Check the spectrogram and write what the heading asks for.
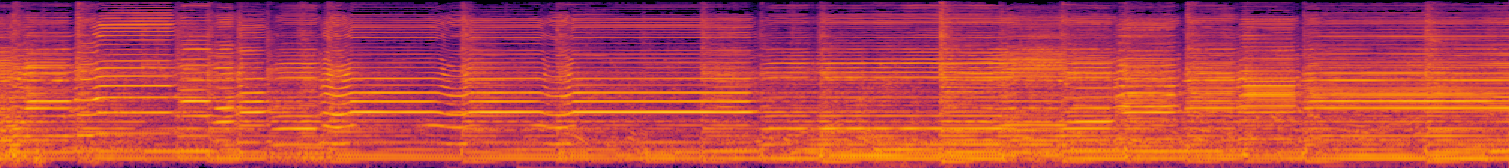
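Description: Harmonica solo played from a neck rack, with several held notes that dip in pitch and come back up, over acoustic guitar accompaniment.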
